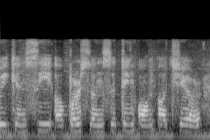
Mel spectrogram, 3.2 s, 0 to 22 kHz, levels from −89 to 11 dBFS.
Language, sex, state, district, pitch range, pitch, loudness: English, male, Assam, Kamrup Metropolitan, 155-170 Hz, 165 Hz, -12 LUFS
